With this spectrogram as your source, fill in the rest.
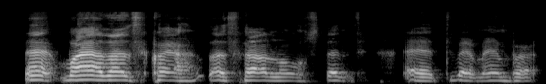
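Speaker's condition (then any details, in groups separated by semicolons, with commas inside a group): Cerebral palsy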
